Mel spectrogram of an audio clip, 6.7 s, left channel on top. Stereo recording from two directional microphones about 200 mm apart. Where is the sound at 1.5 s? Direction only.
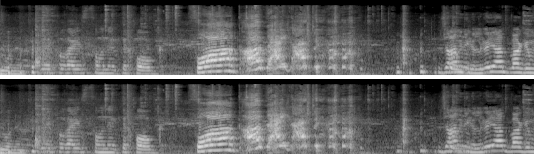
5° right (ahead or behind).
